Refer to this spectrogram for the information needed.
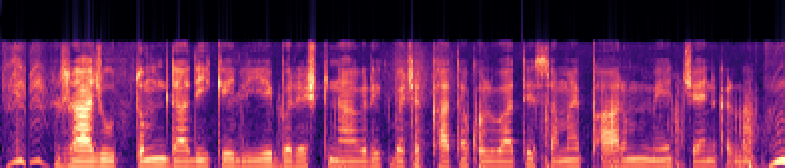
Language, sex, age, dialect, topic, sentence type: Hindi, male, 25-30, Awadhi Bundeli, banking, statement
